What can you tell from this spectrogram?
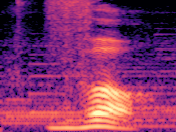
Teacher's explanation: Israelis tend to pronounce it a little bit shorter and softer, vo, instead of vo, vo.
